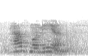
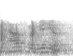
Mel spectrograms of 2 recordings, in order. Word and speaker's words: Hasmoneans: And then there's one final name that I'd like to leave you with today, and that's the title Hasmoneans. The term Hasmoneans. And the period of Hasmonean rule. Hasmoneans, that's spelled H-A-S-M-O-N-E-A-N-S.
